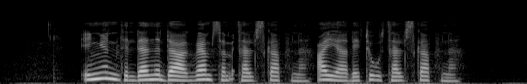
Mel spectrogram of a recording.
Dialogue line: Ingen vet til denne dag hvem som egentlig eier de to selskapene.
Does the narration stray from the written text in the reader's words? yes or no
yes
